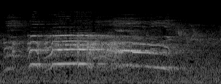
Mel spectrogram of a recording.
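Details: Rooster in Hawaii crowing to wake a hen: one long, loud, harmonic cock-a-doodle-doo lasting about a second and a half, steady, then falling away at the end, over quiet background.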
